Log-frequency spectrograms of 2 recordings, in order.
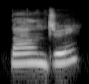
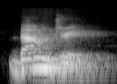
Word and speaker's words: boundary: two syllables camera camera uh the word b o u n d a r y how would you pronounce it how would you say it thank again boundary yeah that's very good boundary because the air is silent so it's not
